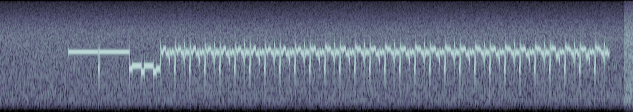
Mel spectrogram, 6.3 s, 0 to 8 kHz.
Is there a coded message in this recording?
Yes: SSTV (slow-scan television), Robot 36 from 0.7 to 6.1 s, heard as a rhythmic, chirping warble, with radio hiss and a squelch burst at the end.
